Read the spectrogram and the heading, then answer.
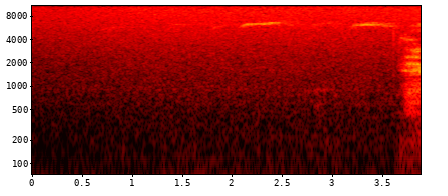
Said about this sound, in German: Ja, ich sitze hier mal wieder vor meinem wunderschönen großen Fenster. Draußen strahlt die Sonne, die Vögel zwitschern, vielleicht kannst du es hören.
